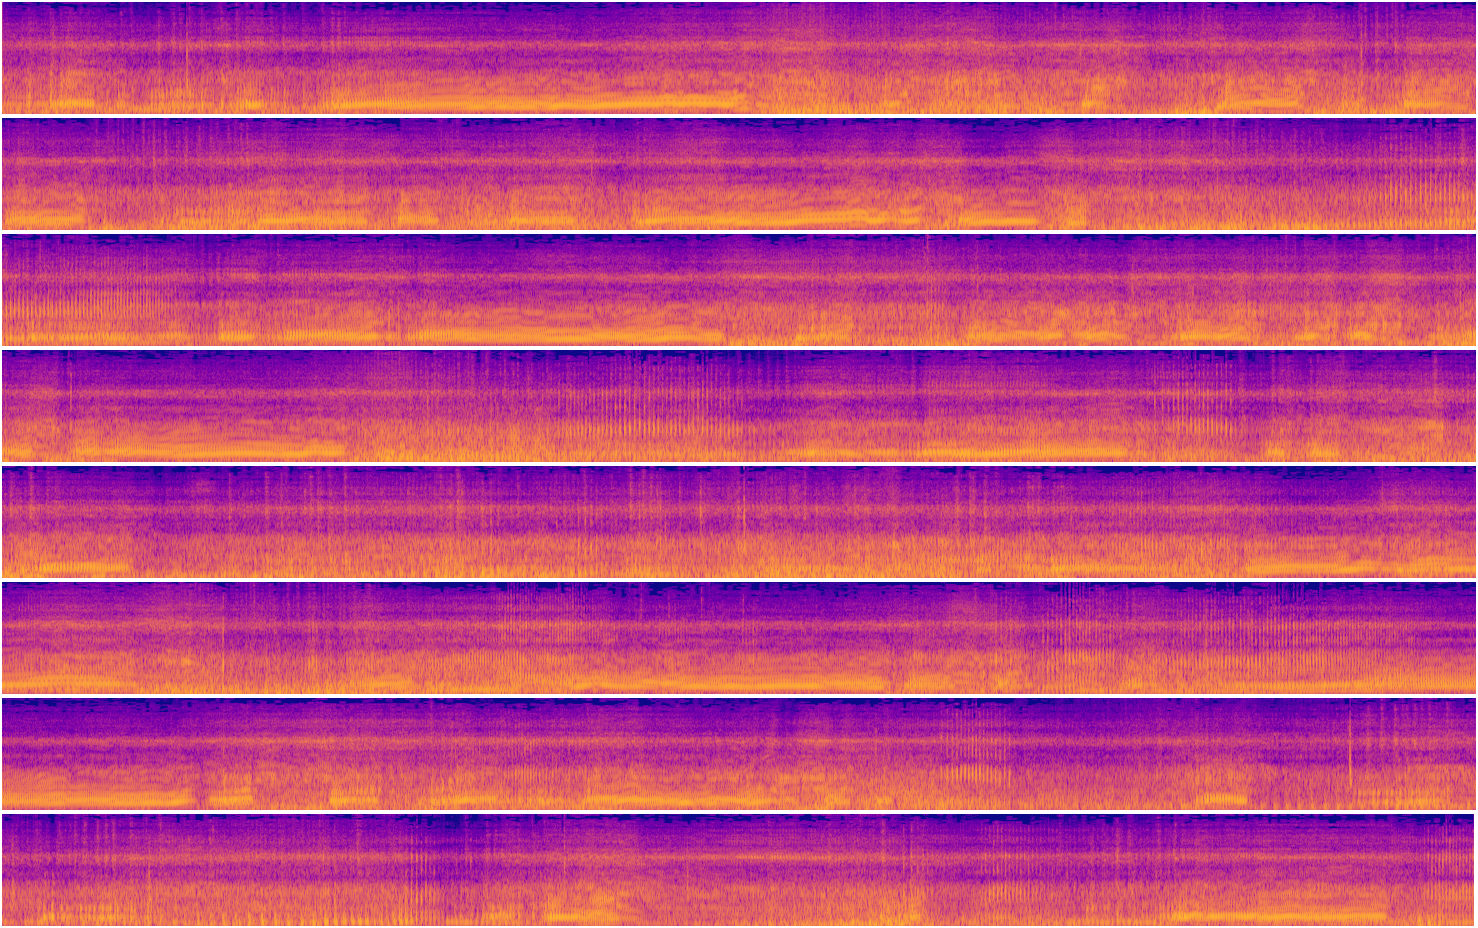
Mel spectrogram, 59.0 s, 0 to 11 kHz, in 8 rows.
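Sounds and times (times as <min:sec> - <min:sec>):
dirt bike engine revving: 0:00.0 - 0:58.9
wind and bumps on camera: 0:11.9 - 0:16.8, 0:23.6 - 0:26.9, 0:27.7 - 0:35.8, 0:36.6 - 0:40.6.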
